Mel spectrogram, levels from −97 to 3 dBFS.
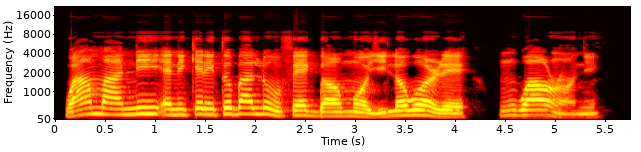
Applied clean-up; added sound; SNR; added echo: none; none; none; none.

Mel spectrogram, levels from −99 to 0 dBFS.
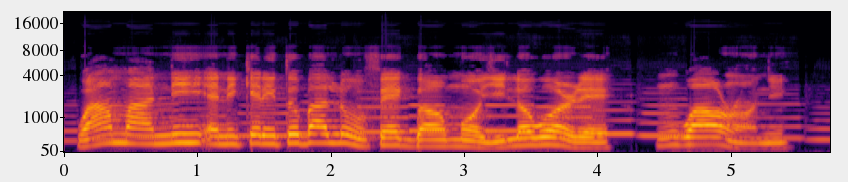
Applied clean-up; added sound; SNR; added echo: none; Wind instrument, woodwind instrument; 15 dB; none.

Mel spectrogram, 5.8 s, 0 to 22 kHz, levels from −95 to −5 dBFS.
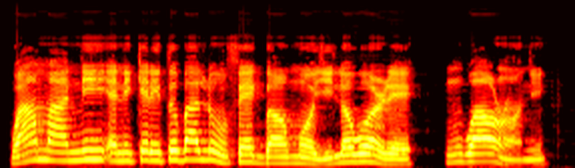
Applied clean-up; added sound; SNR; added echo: neural mask model DeepFilterNet 3.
